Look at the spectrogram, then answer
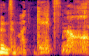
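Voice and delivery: angry whisper; hissed whisper. Acted. Boy scolds the cat in an angry whisper. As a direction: scold him without being heard.

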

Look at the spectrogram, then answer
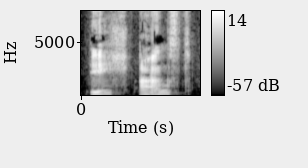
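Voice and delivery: high-pitched, incredulous echo; high, punched-out questioning; scornful disbelief. A narrator's reading. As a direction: scoff at the very idea. Defiant boy answers the Fairy.

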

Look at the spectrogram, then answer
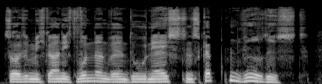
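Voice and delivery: pirate Silver, mocking praise. A narrator's reading.

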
